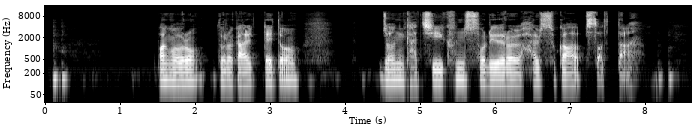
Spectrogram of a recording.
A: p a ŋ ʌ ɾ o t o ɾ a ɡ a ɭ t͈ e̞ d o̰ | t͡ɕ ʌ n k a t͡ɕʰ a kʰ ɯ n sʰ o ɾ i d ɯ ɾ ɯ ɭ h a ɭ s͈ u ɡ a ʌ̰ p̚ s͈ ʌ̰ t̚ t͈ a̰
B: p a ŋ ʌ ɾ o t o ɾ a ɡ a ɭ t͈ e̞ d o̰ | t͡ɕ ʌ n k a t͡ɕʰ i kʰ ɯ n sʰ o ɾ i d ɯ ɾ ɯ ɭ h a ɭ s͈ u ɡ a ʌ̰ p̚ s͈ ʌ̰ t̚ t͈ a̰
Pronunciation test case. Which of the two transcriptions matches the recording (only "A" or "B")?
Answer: B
